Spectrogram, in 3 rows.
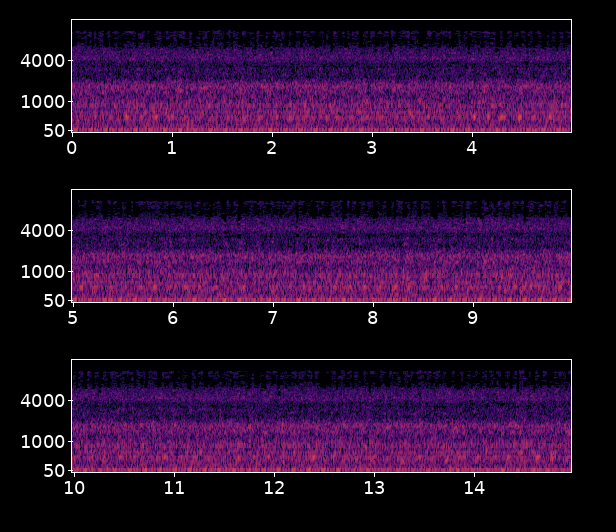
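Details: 2003 Dodge 2500 Hemi V8, first start after replacing the serpentine belt: steady, even low rumble at idle with no squeal, chirp or knock from the belt drive; normal idle.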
